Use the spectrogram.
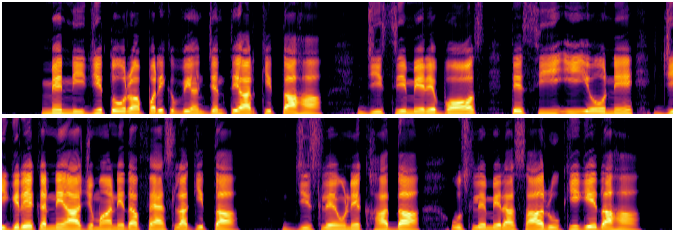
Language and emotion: Dogri, fearful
